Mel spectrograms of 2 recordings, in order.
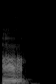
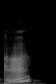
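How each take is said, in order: First: The vowel starts low and falls lower. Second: The vowel starts high and rises higher. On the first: "a grave accent means um, a low falling tone" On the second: "an acute accent means um, um, high rising tone"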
